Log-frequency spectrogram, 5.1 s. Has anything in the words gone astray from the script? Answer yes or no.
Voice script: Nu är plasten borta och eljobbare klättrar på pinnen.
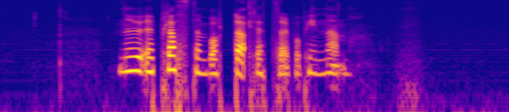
yes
